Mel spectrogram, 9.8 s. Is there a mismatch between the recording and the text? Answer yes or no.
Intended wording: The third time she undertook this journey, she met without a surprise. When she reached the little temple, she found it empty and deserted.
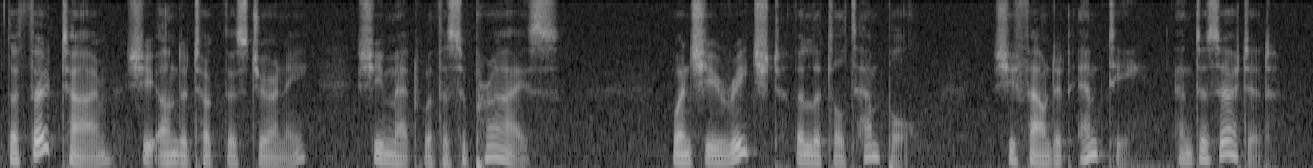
yes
